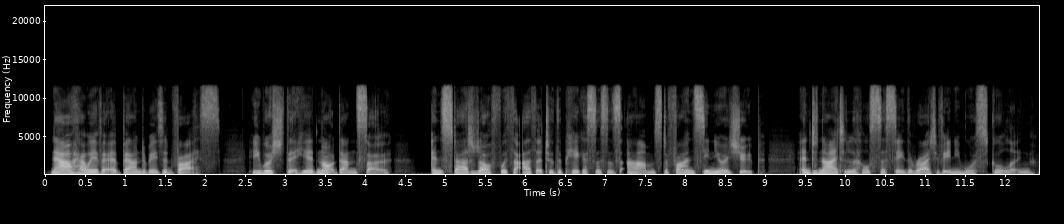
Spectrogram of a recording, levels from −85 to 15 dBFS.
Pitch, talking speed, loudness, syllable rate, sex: 210 Hz, 180 wpm, -21 LUFS, 4.9 syllables/s, female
